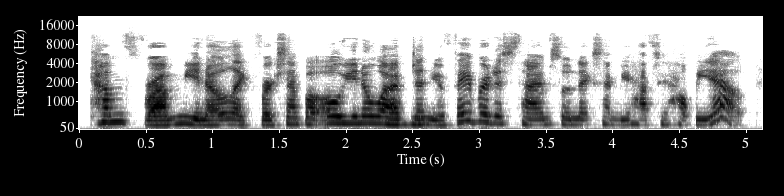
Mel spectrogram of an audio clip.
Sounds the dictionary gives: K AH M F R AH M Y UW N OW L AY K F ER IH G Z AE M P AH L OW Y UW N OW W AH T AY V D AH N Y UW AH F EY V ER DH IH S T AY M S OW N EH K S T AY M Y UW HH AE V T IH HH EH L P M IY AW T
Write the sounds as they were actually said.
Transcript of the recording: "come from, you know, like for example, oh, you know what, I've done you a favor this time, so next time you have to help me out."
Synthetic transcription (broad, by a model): K AH M F R AH M Y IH N OW L AY K F ER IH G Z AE M P L OW Y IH N OW W AH T AY V D AH N Y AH F EY V ER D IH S T AY M S OW N EH K S T AY M Y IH HH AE F T IH HH EH L P M IY AW T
